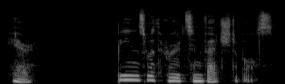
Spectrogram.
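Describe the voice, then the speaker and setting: A man playing a gentle, coy and flirty forest spirit in an ASMR roleplay, speaking softly, at times breathily, in a formal, reassuring way. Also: on the high side, lively intonation, unhurried. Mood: caring, welcoming.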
